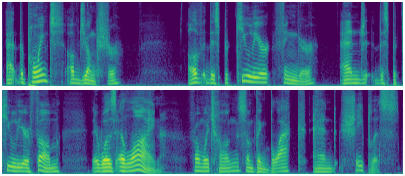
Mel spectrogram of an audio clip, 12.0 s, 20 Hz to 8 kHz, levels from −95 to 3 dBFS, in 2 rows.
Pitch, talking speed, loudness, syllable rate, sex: 125 Hz, 120 wpm, -20 LUFS, 3.8 syllables/s, male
